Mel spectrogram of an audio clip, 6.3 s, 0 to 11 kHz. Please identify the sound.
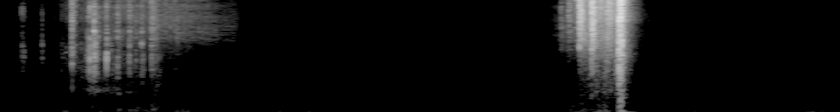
Opening and Closing Tape Measurer
recorded on a zoom h6 in a basement
measurer, sounds, tape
